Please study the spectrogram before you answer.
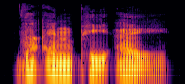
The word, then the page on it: npa: British English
